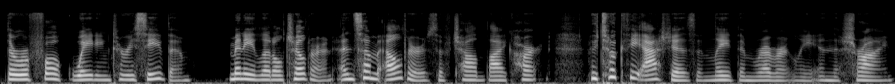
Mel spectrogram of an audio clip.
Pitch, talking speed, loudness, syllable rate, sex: 210 Hz, 175 wpm, -18 LUFS, 5.5 syllables/s, female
